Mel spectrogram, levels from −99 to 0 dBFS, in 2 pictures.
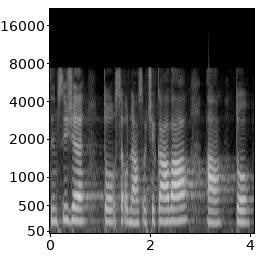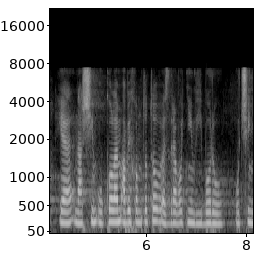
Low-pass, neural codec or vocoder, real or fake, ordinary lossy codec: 7.2 kHz; none; real; AAC, 64 kbps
